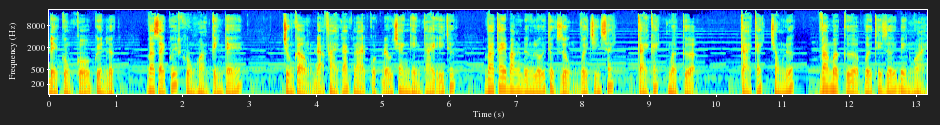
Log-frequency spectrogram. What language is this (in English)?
Vietnamese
